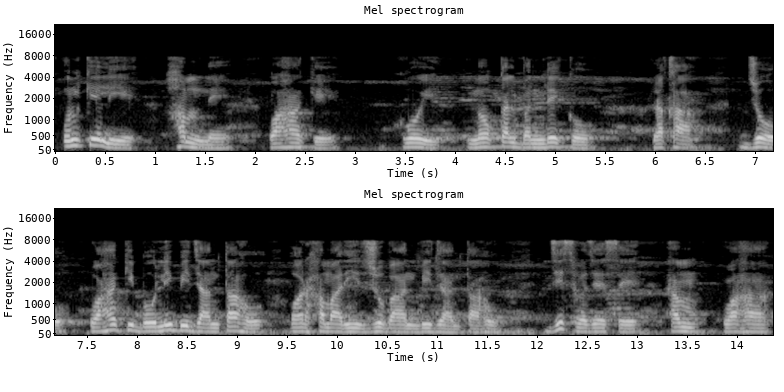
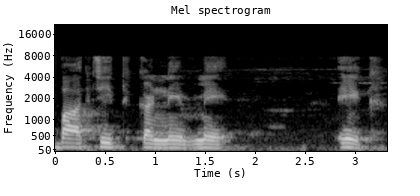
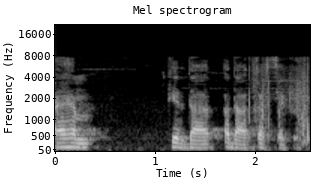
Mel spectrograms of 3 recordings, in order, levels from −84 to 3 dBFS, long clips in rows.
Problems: constant background noise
